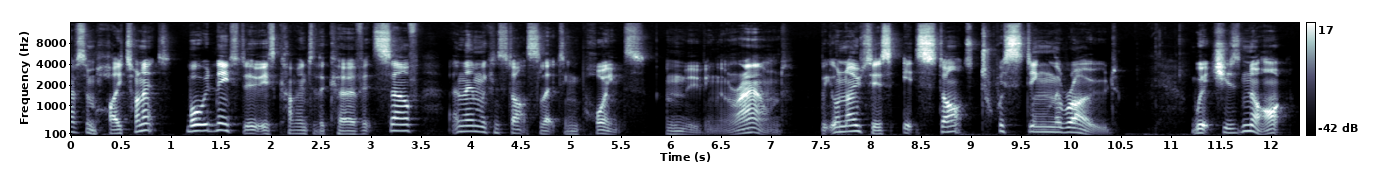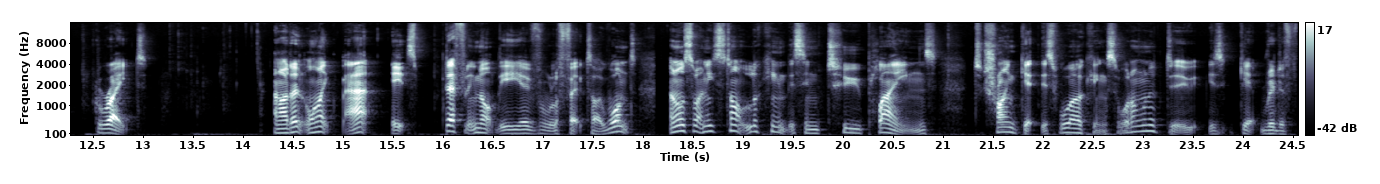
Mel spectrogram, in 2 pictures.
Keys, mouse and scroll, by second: 0.4 shift+middle click, 1.1 Tab, 1.8 click, 2.4 Tab, 5.1 shift+middle click, 6.2 g, 7.5 click, 8.0-8.5 scroll up 1, 9.0 shift+middle click, 10.5 scroll down 1, 10.8 shift+middle click, 11.4 click, 12.4 g, 13.2 click, 13.6 middle click, 14.3 scroll up 1, 15.2-15.7 scroll down 1, 16.0 shift+middle click, 18.0 shift+middle click, 18.4 middle click, 19.2 middle click, 19.6 scroll up 1, 19.8 shift+middle click, 20.6-20.9 scroll up 1, 21.0 shift+middle click, 21.5 middle click, 21.5 scroll down 1, 22.0 ctrl+z, 23.7 click, 24.1-24.5 scroll down 1.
